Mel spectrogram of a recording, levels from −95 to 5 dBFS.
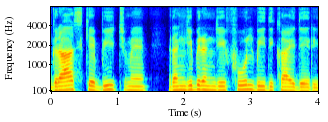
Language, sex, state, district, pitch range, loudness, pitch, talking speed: Hindi, male, Chhattisgarh, Raipur, 130-145 Hz, -21 LUFS, 135 Hz, 180 wpm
